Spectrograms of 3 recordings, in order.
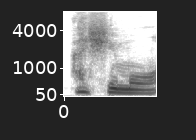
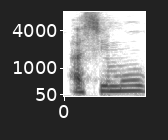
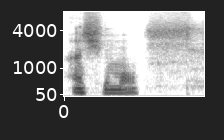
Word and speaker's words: ASIMO: Das steht für Mobilität von morgen, ja, Advanced Steps Innovative Mobility und das spricht man Ashimo auf Japanisch, also nicht Asimo, wie wir das jetzt lesen würden, sondern Ashimo.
